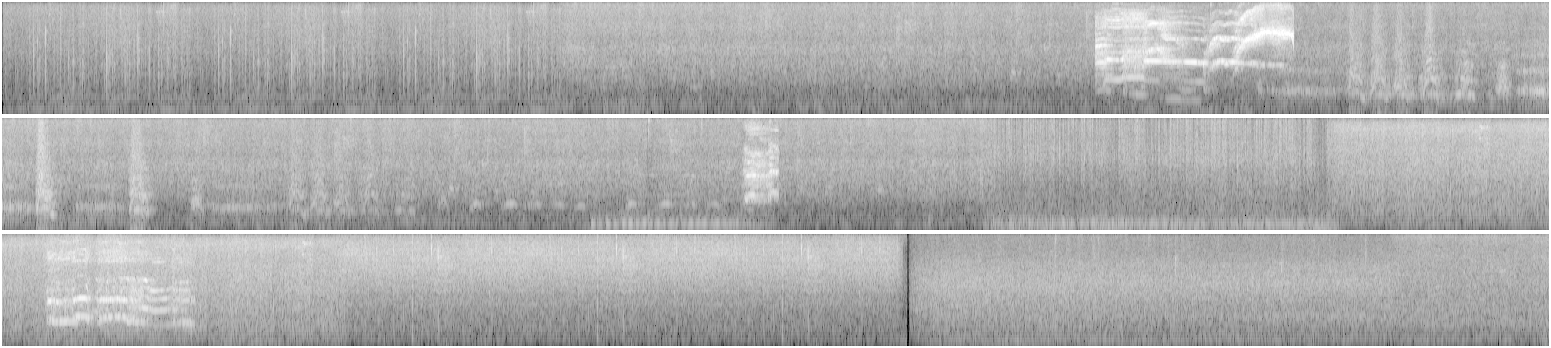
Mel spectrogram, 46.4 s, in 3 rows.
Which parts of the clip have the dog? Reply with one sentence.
You can hear the dog from 12.6 to 22.6 s.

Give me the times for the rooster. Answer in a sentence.
The rooster can be heard from 10.9 to 12.9 s, from 21.4 to 23.2 s and from 31.4 to 32.9 s.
